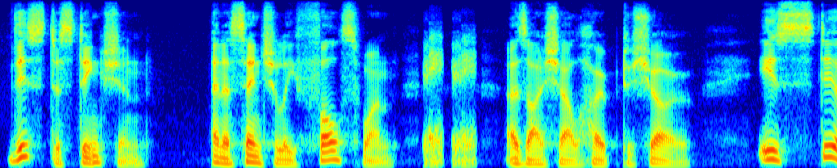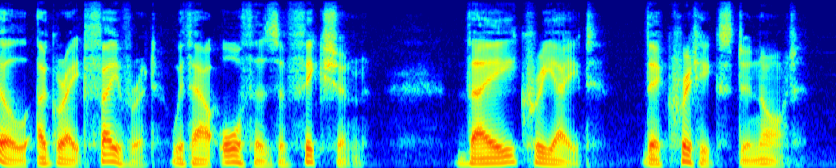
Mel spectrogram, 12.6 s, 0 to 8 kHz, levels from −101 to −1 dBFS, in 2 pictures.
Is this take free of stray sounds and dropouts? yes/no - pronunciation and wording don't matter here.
no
